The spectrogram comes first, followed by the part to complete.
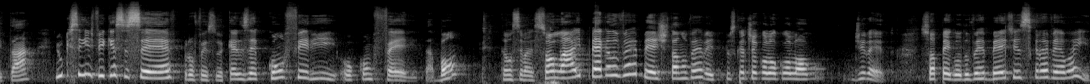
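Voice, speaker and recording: A woman from Brazil teaching a recorded lesson to primary school pupils, patient and affectionate, often checking in with her class. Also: fairly high pitch.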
